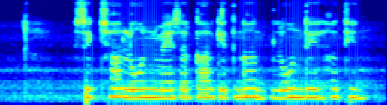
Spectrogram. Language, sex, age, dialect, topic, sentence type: Magahi, female, 25-30, Western, banking, question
